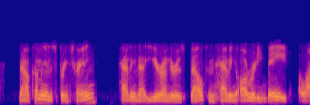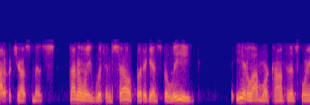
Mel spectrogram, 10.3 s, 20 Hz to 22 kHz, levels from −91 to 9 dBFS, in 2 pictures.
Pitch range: 100-115 Hz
